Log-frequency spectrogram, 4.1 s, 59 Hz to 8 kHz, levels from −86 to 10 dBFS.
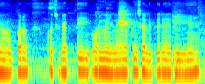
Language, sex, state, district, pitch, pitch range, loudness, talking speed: Hindi, male, Uttar Pradesh, Shamli, 125 Hz, 120-130 Hz, -16 LUFS, 160 wpm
